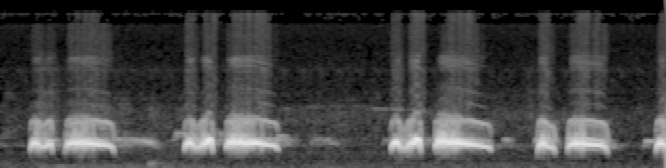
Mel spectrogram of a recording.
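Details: Spotted dove cooing a full song in the 'giọng thổ' voice ('thúc gù'): about four mellow phrases, each a quick bent double note running into a long, gently falling hoot, with a pause midway and a clean background.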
